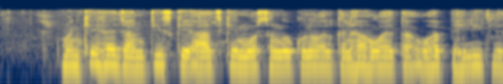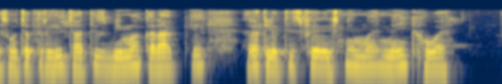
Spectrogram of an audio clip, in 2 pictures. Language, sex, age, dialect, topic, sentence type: Chhattisgarhi, male, 18-24, Western/Budati/Khatahi, banking, statement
